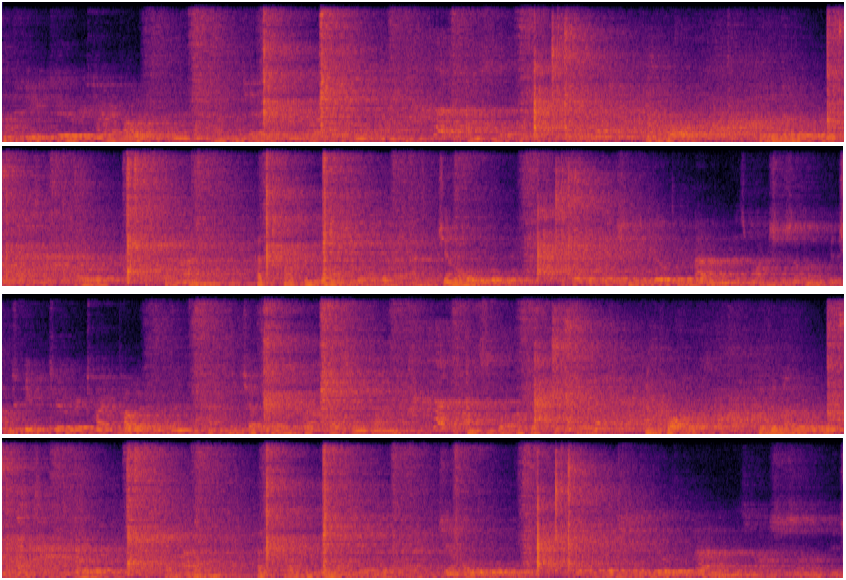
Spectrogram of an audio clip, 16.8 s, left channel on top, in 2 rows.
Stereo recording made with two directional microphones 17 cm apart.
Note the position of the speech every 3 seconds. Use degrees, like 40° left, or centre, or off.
50° right, 40° right, 20° right, 20° left, 50° left, 60° left.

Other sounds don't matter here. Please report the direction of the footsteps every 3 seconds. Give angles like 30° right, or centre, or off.
50° left, 50° left, 40° left, 10° left, 30° right, off.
